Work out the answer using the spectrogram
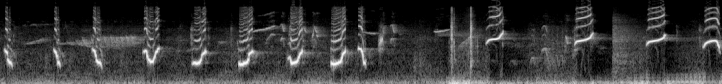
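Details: Fighting-provocation song of a white-rumped shama. Rising, looping whistled notes repeat about twice a second, then shift to higher, curling whistles after a short noisy pause.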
